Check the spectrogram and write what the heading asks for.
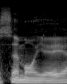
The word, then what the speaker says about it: sommelier: Do you become a sommelier after that?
